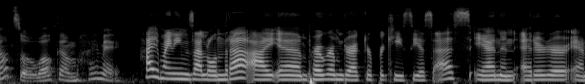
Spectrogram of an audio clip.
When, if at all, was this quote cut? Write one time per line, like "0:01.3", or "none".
0:01.3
